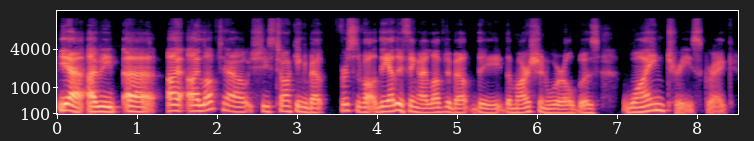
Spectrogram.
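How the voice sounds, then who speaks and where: A woman co-hosting a podcast, chatting informally in a halting way. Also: on the low side, a little mellow, dry recording, studio quality. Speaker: podcast co-host. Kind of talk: casual chat, radio drama discussion.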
